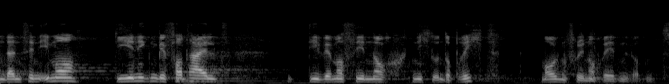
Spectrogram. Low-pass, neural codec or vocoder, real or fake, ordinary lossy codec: 7.2 kHz; none; real; none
